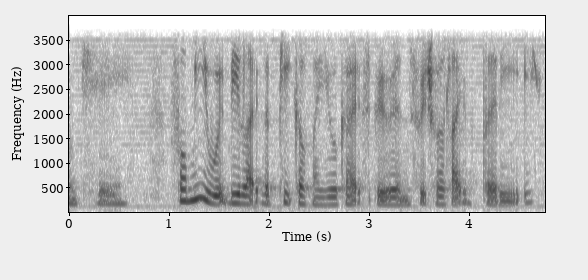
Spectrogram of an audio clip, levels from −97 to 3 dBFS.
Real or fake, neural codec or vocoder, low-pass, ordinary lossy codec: real; none; 3.6 kHz; none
